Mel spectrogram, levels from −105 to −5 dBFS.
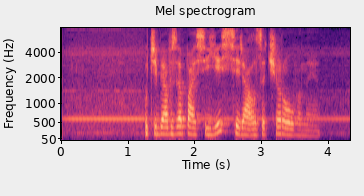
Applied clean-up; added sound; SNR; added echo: none; none; none; none.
